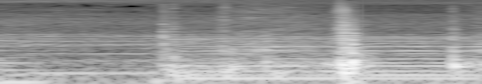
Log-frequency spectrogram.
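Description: Wooden bedside-table drawer pulled open: it slides with a knock about a second in and a louder knock near the end. Soft background music plays throughout.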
